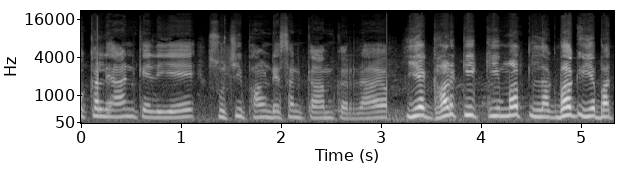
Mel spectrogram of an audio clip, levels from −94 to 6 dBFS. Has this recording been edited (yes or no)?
yes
